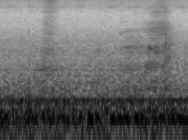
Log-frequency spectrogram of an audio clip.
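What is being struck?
Nothing is struck.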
